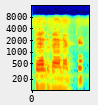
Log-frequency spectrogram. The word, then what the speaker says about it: Vander: Is it Vander? How do you say your last name, Philip? That's right. Yep. Vander. I've never said your last name before.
